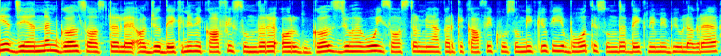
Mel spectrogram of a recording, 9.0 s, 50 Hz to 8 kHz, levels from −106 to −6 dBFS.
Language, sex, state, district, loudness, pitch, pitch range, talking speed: Hindi, female, Uttar Pradesh, Varanasi, -17 LUFS, 220 Hz, 210-230 Hz, 240 wpm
